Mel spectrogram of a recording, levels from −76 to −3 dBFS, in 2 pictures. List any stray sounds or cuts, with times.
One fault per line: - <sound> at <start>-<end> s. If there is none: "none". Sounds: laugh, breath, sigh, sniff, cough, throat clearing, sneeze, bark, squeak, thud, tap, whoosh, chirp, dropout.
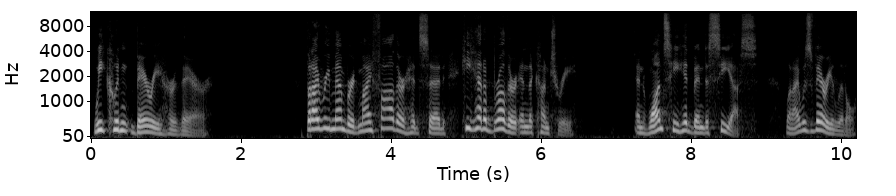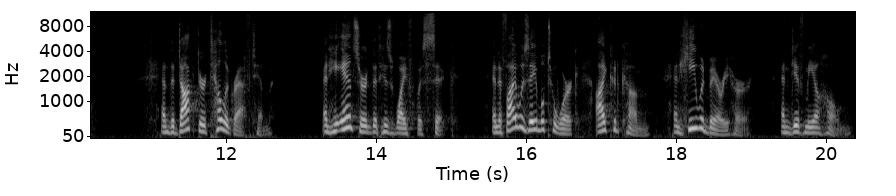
none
